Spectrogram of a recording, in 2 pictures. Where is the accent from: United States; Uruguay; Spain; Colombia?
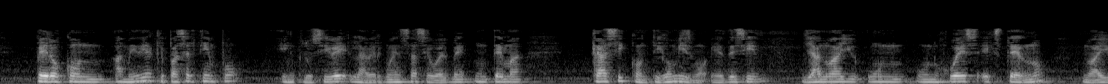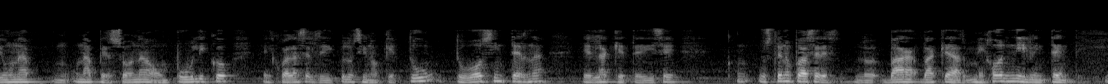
Colombia; era en Bogotá, yo soy colombiano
